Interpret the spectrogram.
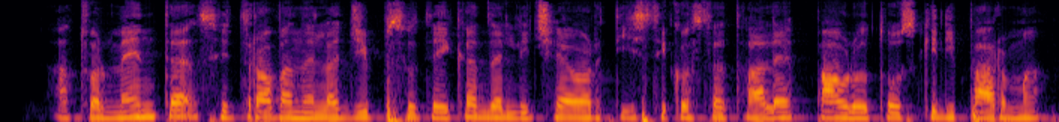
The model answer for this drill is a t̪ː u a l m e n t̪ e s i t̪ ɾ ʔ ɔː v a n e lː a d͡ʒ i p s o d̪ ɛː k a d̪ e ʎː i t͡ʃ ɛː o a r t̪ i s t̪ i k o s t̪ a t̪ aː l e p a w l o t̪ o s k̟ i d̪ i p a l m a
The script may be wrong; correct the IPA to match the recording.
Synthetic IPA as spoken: a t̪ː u a l m e n t̪ e s i t̪ ɾ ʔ ɔː v a n e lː a d͡ʒ i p s o t̪ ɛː k a d̪ e lː i t͡ʃ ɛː o a r t̪ i s t̪ i k o s t̪ a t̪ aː l e p a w l o t̪ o s k̟ i d̪ i p a r m a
